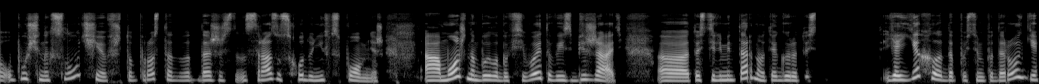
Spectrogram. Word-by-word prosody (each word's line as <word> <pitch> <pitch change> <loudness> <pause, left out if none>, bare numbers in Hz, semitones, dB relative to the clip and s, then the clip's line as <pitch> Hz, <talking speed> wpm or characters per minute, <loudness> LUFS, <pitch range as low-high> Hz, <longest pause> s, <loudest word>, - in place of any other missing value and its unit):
упущенных 210 -2 -2
случаев, 265 - -1
что 190 - -7
просто 215 +1 -4
вот 185 +1 -10
даже 195 0 -1
с - - -3
сразу 220 +5 +1
сходу 200 +1 0
не 190 +2 -3
вспомнишь. 180 -6 -3 0.4
А 185 0 +8
можно 255 - +4
было 200 -1 +1
бы 175 -1 -5
всего 190 +8 0
этого 220 -8 0
избежать. 205 +3 +1 0.3
А, 170 0 +5
то 200 - -3
есть 200 - 0
элементарно, 205 +7 +1
вот 185 - -8
я 195 - -1
говорю, 190 -1 -1
то - - -21
есть 360 - -1 0.6
я 205 +2 +4
ехала, 245 - +2
допустим, 185 -1 -5
по 175 - -8
дороге 215 - -1
200 Hz, 185 wpm, -24 LUFS, 185-225 Hz, 0.6 s, А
